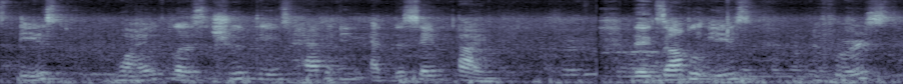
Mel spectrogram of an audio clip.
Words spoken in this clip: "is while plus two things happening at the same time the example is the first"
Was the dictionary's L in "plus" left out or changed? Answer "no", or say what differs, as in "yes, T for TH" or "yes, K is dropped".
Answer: no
